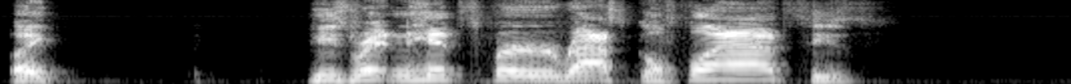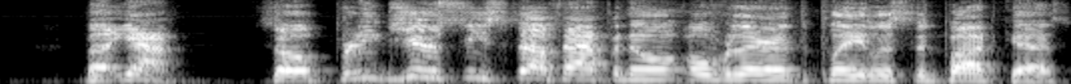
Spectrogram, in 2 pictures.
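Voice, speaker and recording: High-pitched, bright-voiced male radio host. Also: slow, pauses often. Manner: informal, excitable, slangy. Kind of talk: casual behind-the-scenes chat and upbeat radio interview.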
